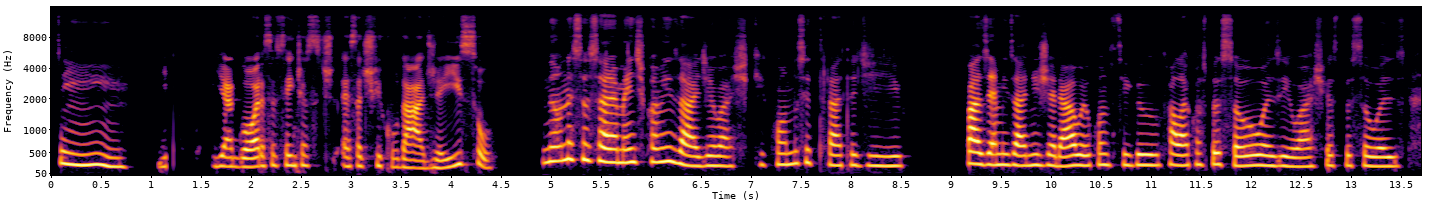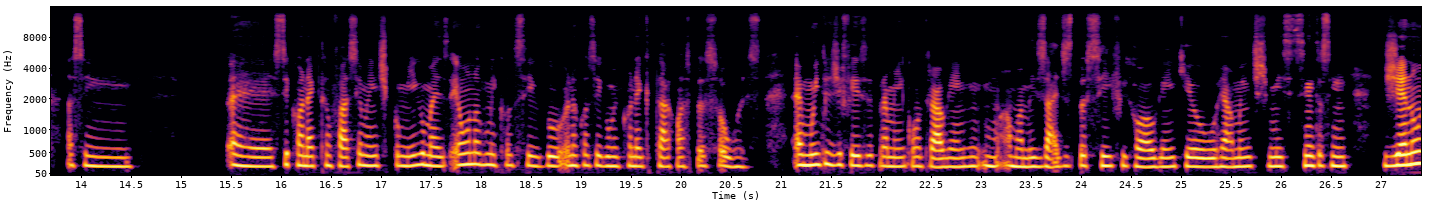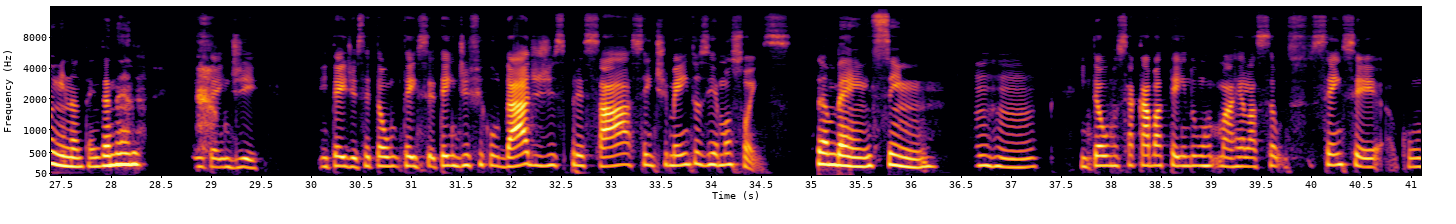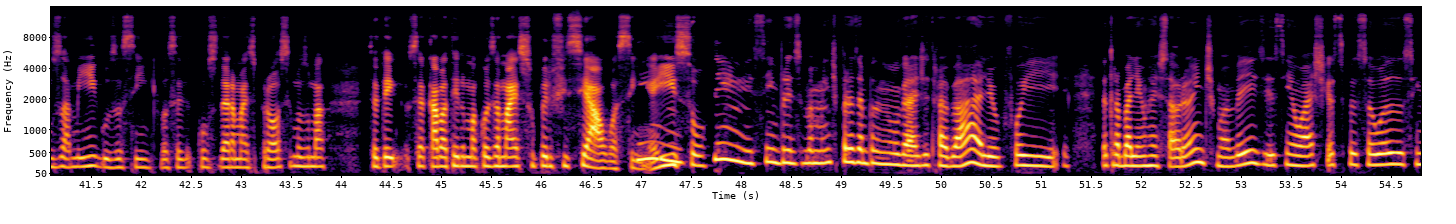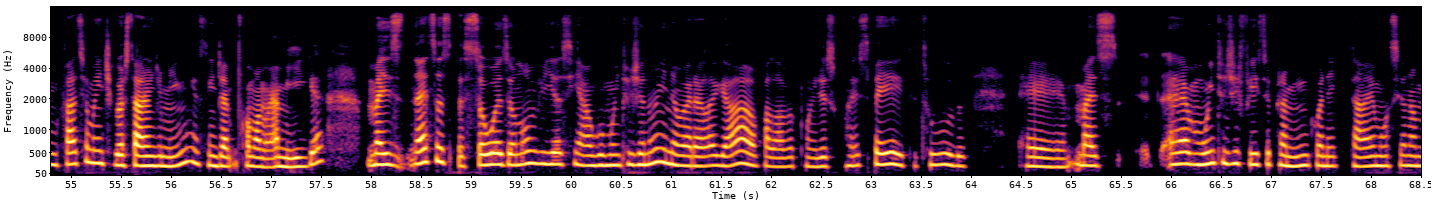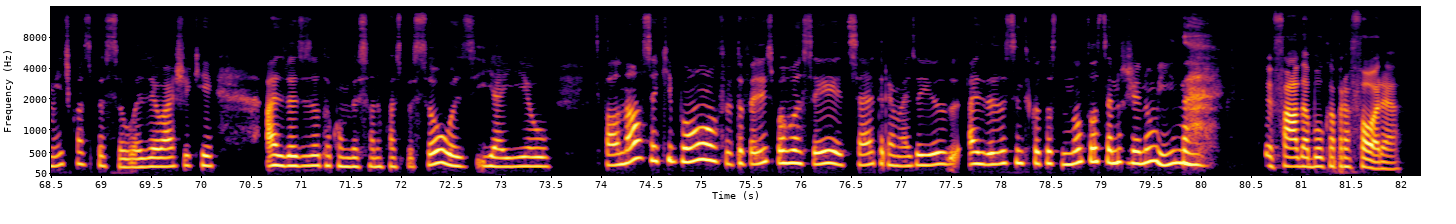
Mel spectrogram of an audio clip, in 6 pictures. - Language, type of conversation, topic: Portuguese, advice, Como posso começar a expressar emoções autênticas pela escrita ou pela arte?
- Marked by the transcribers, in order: tapping; laughing while speaking: "está entendendo?"; laughing while speaking: "genuína"; other background noise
